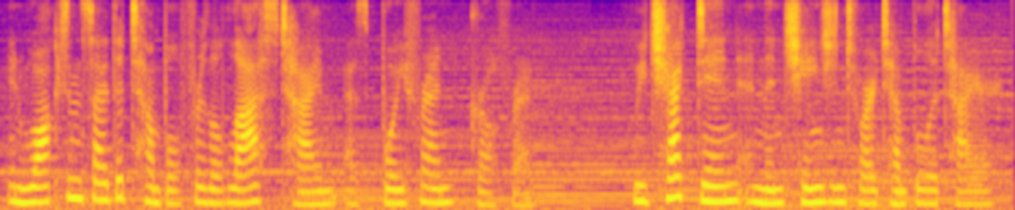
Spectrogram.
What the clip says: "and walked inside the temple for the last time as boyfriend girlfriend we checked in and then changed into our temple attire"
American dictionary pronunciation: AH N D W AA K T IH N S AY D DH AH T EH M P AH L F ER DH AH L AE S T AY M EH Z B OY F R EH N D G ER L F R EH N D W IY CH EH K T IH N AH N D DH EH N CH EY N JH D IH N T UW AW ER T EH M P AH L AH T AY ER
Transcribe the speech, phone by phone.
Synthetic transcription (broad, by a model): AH N W AA K T IH N S AY D DH AH T EH M P L F ER DH AH L AE S T AY M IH Z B OY F R EH N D G ER L F R EH N D W IY CH EH K T IH N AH N DH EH N CH EY N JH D IH N T UW AW ER T EH M P L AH T AY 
